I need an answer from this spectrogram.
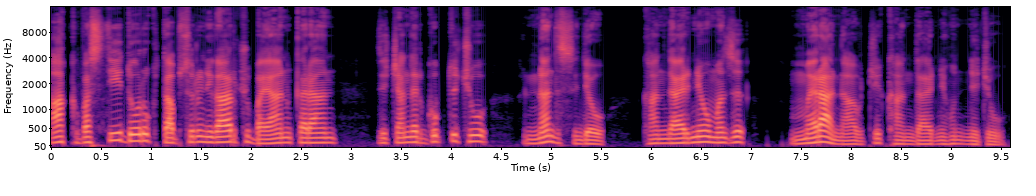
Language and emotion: Kashmiri, neutral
